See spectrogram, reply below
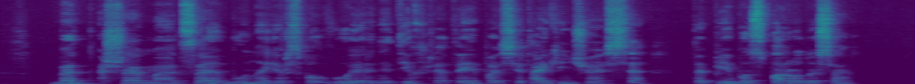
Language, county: Lithuanian, Vilnius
